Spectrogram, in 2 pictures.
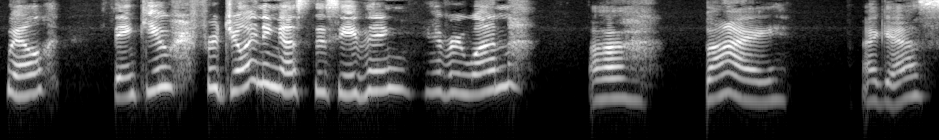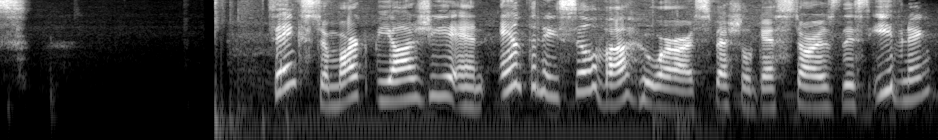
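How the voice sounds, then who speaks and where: A woman's voice: high-pitched, takes it slowly, a bit bright, dry recording. A woman hosting a podcast in a playful, casual style. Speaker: podcast host. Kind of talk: playful character interview and casual sign-off.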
